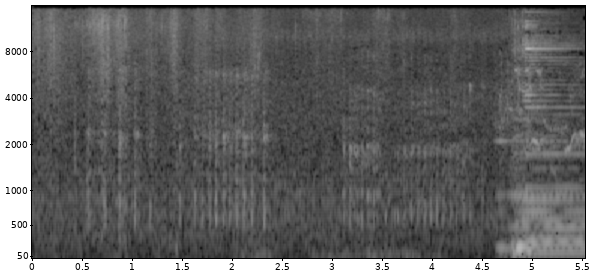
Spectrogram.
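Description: Trees creak overhead in a dense forest thicket, giving off rapid, rhythmic squeaky pulses in two bursts, followed at the end by a louder, sustained tonal groan.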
